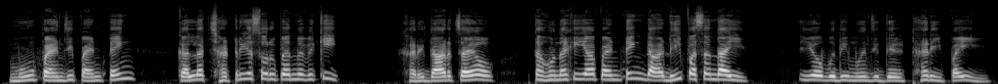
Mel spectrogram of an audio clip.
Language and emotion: Sindhi, happy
